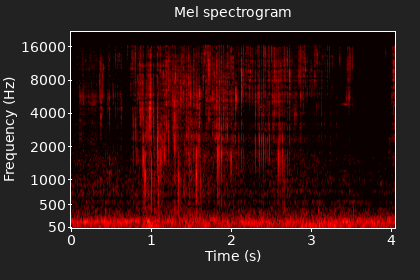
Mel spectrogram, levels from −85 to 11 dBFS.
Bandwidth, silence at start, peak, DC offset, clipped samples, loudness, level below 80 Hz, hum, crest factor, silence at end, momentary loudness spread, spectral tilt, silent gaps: 17 kHz; 0 s; -16 dBFS; under 0.1%; under 0.1%; -47 LUFS; -62 dBFS; none; 34 dB; 0 s; 10 LU; -2 dB/octave; none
